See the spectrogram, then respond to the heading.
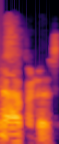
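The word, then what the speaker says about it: Grocapitus: So Neal is the founder as Grow Capitus. Is that how you say it? Grow Capitus? Grow Capitus, that's right.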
